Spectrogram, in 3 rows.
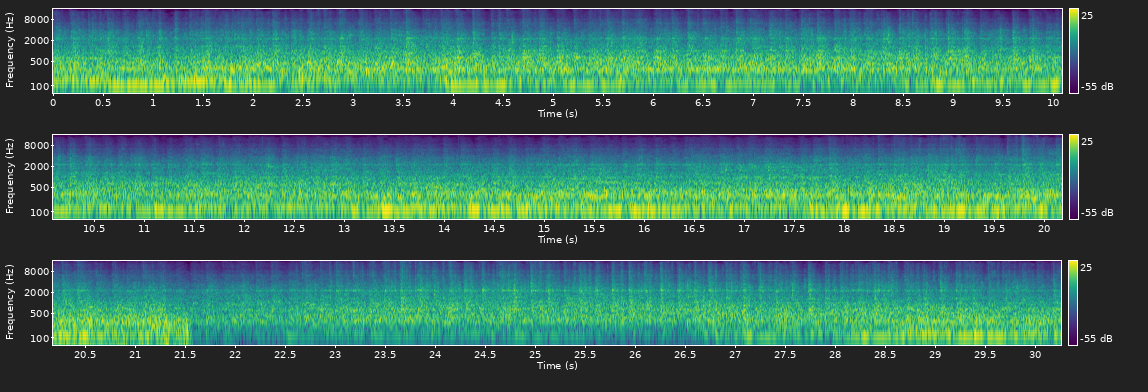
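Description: GCI wooden roller coaster train running over its track: a loud, continuous rumble and clatter of the wheels. About 21 seconds in the low rumble drops away suddenly, leaving a thinner clatter.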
